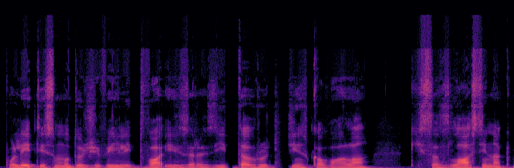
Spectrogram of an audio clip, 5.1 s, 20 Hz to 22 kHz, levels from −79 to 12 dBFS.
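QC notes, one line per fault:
1.63–2.91 s, repeated stalls (stutter): right after "smo doživeli dva", the speech hitches thirteen times as the jitter buffer keeps running dry. The receiver stretches the last sound, fading it on the longest 121 ms wait. About 286 ms is filled, roughly a fifth of the span, so it drags without losing content.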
